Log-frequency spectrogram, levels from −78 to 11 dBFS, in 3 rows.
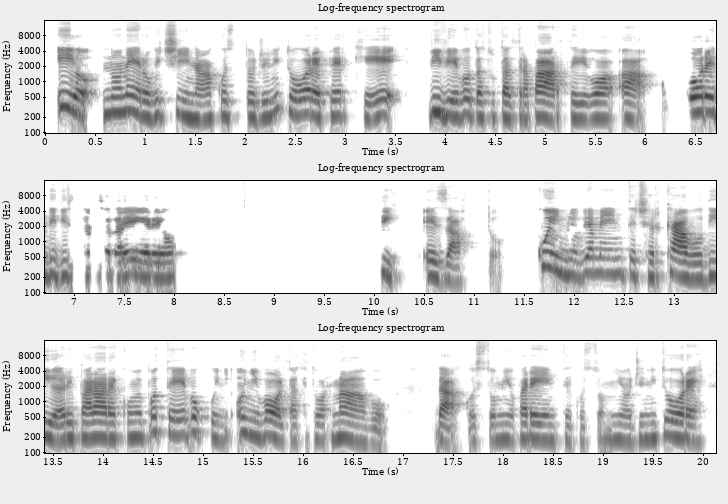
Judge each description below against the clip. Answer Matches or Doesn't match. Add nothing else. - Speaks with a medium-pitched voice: Doesn't match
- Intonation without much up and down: Doesn't match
